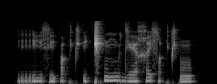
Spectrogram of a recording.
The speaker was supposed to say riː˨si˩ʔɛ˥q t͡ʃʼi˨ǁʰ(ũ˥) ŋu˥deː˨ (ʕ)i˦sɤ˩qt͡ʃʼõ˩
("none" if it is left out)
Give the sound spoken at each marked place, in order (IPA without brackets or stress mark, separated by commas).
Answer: ũ˥, χ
